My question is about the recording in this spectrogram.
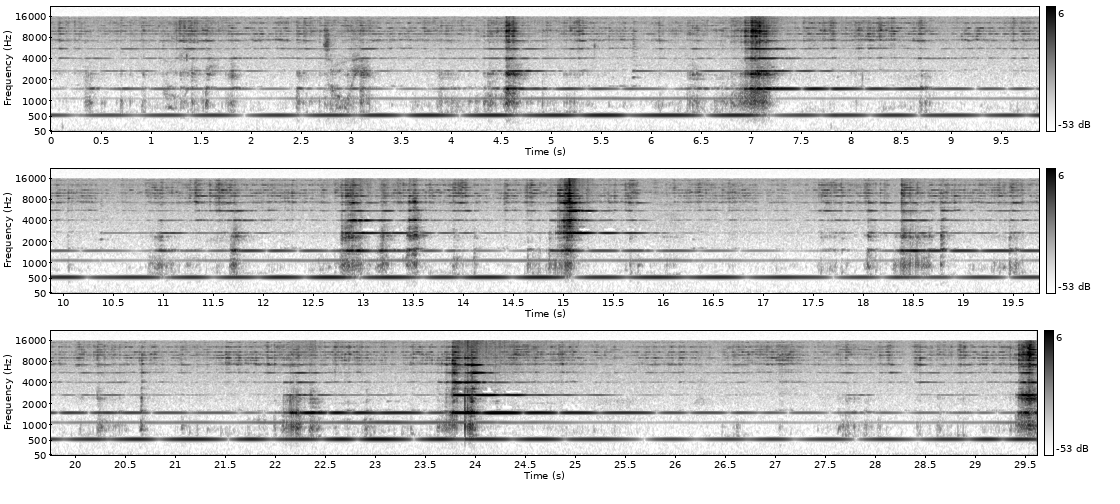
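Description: Tibetan singing bowl sounding one steady, evenly pulsing hum, kept going around its rim. A few times a sharper strike rings out, bringing up higher ringing overtones.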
